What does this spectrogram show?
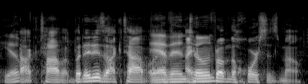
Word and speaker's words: Octava: how to pronounce names, brand names. Yeah. Octava. Octava, yep. Octava. But it is Octava.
